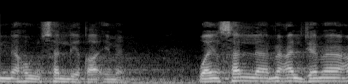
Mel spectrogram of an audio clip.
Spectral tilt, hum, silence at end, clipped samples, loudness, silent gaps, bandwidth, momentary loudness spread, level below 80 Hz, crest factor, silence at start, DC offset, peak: -6 dB/octave; none; 0 s; under 0.1%; -20 LUFS; none; 8 kHz; 17 LU; -40 dBFS; 16 dB; 0 s; under 0.1%; -4 dBFS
